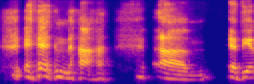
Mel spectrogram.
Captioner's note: laughs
